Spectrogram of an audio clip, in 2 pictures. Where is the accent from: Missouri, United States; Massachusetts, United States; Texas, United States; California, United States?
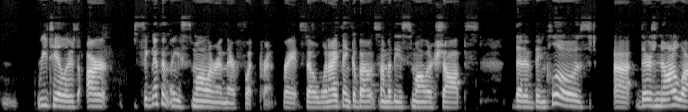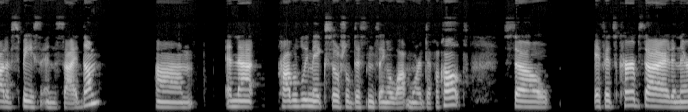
California, United States; Southern; I grew up in Southern California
